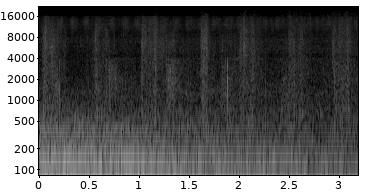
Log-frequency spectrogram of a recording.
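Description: Footsteps crunch along at a steady walking pace, six people stepping at once over a rough, stony road in the dark and bitter cold, with a low rumble of background noise underneath and no voices.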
